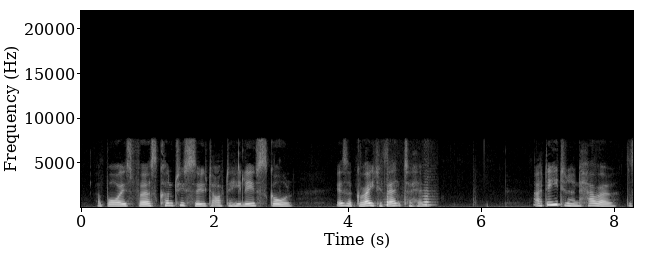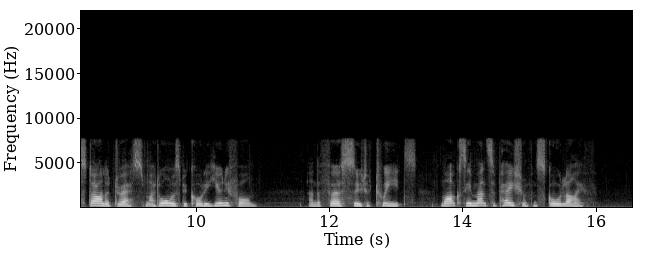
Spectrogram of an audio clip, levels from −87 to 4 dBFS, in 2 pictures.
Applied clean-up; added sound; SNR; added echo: none; Buzz; 6 dB; none.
